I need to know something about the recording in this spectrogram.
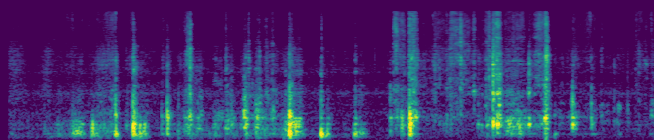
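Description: Cardboard packaging rustles and scrapes close by.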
